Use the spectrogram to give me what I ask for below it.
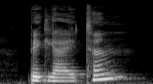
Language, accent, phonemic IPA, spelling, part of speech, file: German, Austria, /bəˈɡlaɪ̯tən/, begleiten, verb, De-at-begleiten.ogg
- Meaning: 1. to accompany 2. to conduct, escort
